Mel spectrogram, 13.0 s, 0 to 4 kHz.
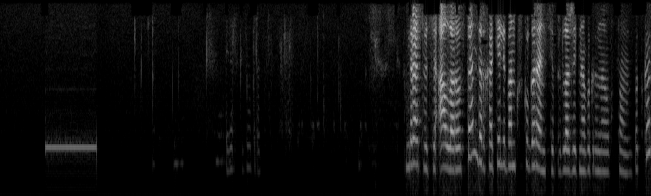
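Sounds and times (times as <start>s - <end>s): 
steady telephone tone over a phone line: 0.9s - 2.0s
speech: 4.6s - 5.6s, 8.1s - 13.0s.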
